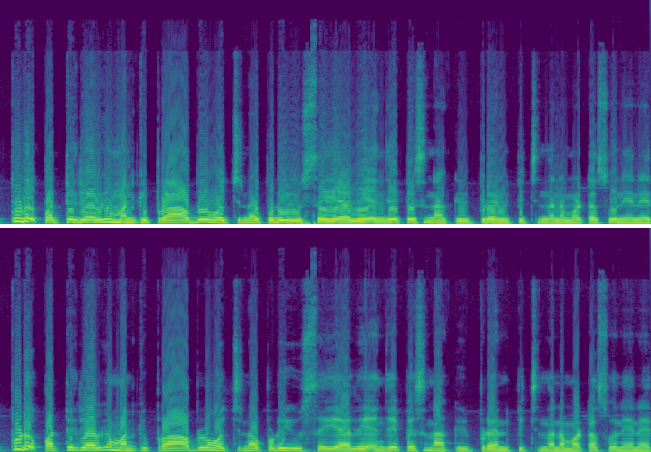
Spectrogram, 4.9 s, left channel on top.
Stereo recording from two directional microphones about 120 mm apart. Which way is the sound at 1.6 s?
5° left (ahead or behind).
